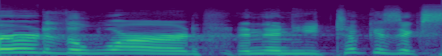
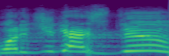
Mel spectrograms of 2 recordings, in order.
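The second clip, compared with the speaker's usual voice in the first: mock frantic, panicked outburst, high and very loud; 8 semitones higher, 9 dB louder than usual. Retelling how a healed man reacted to the others: imitating someone freaking out. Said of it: "he starts freaking out".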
